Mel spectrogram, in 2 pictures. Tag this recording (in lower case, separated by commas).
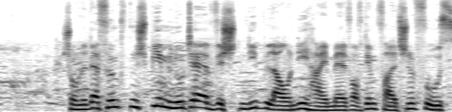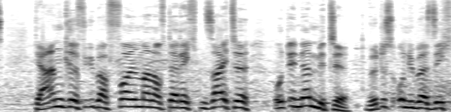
speech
